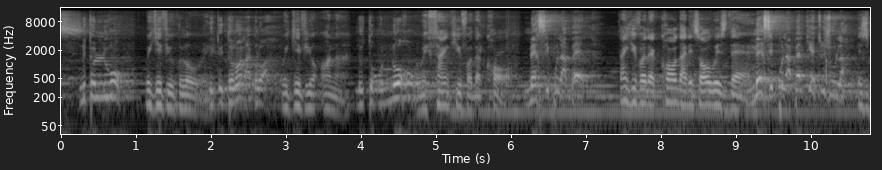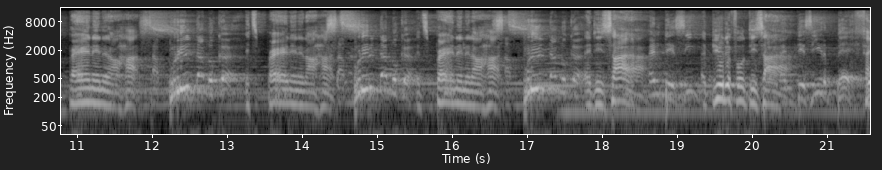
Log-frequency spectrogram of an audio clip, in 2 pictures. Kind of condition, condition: setting, large echoing room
